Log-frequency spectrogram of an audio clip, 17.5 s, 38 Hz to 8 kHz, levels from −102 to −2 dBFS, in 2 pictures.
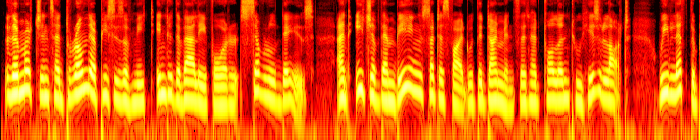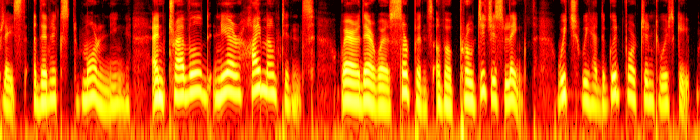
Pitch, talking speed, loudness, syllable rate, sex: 180 Hz, 195 wpm, -20 LUFS, 5.3 syllables/s, female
